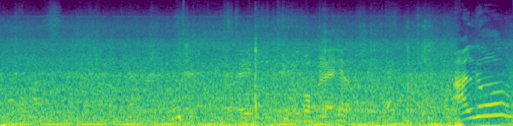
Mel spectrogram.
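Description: Several men talk at once nearby, outdoors.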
